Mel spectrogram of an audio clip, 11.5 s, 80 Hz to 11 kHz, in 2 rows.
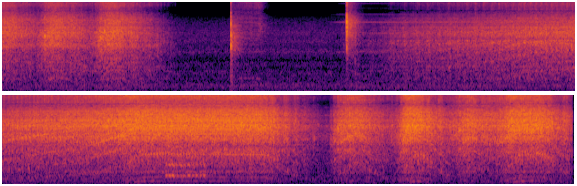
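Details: Traxxas TRX-4 Ford Bronco RC crawler after maintenance of motor, gears, portal axles and diffs: light, even gear whir climbs in pitch as it speeds up, then settles; no clicking or grinding, drivetrain sounds healthy.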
